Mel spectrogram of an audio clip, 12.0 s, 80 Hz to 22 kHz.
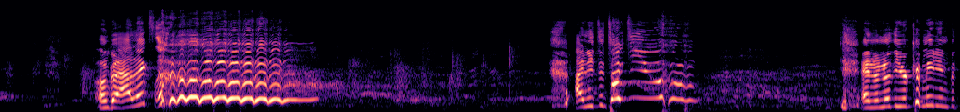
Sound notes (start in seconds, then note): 1.8 sobs; 6.5 sobs; 8.9 audience laughs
